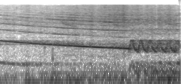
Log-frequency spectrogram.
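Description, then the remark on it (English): A loud police phaser siren in New York City: a sustained electronic tone slides steadily downward, then breaks into a rapid pulsing warble, over low traffic rumble with no talking. “Oh, you got that one. The phaser.”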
